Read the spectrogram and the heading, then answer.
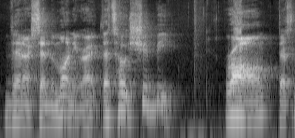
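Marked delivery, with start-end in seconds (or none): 2.2-2.7 loud, punchy single word; emphatic wrong. Real, not acted. Vlogger correcting his own assumption, loud and punchy. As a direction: slam the word down to correct yourself.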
